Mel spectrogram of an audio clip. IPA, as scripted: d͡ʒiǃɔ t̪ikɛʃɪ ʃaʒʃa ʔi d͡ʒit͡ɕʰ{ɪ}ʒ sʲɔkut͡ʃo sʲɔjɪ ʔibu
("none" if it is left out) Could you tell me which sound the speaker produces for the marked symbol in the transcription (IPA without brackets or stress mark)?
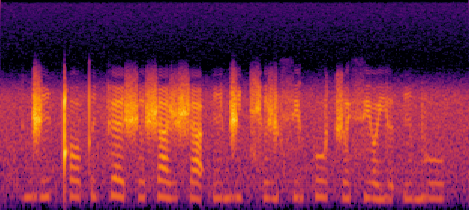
ɪ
